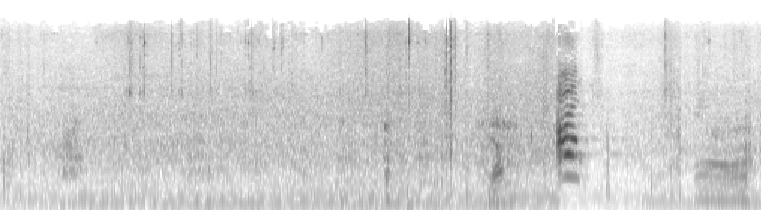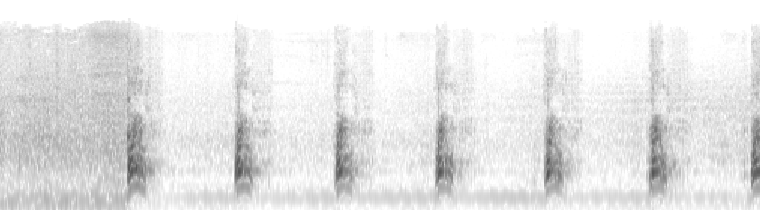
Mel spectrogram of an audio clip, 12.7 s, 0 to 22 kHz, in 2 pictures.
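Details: Male Rottweiler River v Schwarzerwald, five years old and preparing for his ZTP in February, recorded January 20, 2020: rustling, handling noise and a brief yelp first, then seven clipped barks in a steady rhythm about once per second.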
